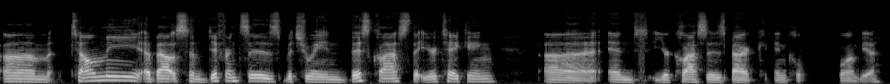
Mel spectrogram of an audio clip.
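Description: A patient, encouraging man asks clear interview questions and offers to repeat them. His voice sounds close and dry, with no room around it. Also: medium pitch, takes it slowly, dry recording. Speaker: interviewer, English teacher.

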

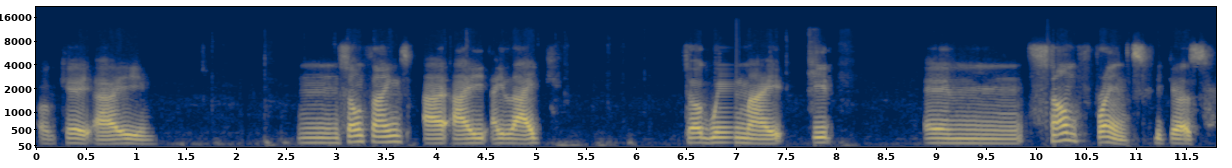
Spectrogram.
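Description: A slow, hesitant man from Colombia speaks English as a second language, restarting his sentences and apologizing for his words. His voice is smooth and clear. The sound is dry and a little dull. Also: medium pitch, steady tone, darkish tone, dry recording. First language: Spanish. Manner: halting, many restarts and apologies. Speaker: English student. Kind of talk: interview.

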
